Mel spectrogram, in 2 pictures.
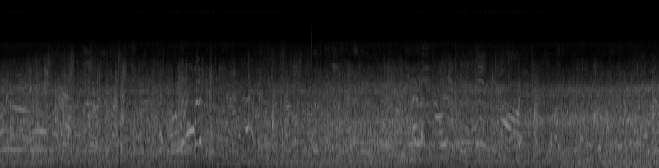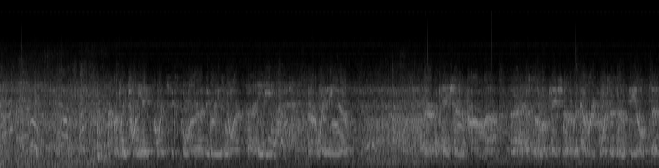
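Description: A crowd of people cheers and shouts excitedly outdoors.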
